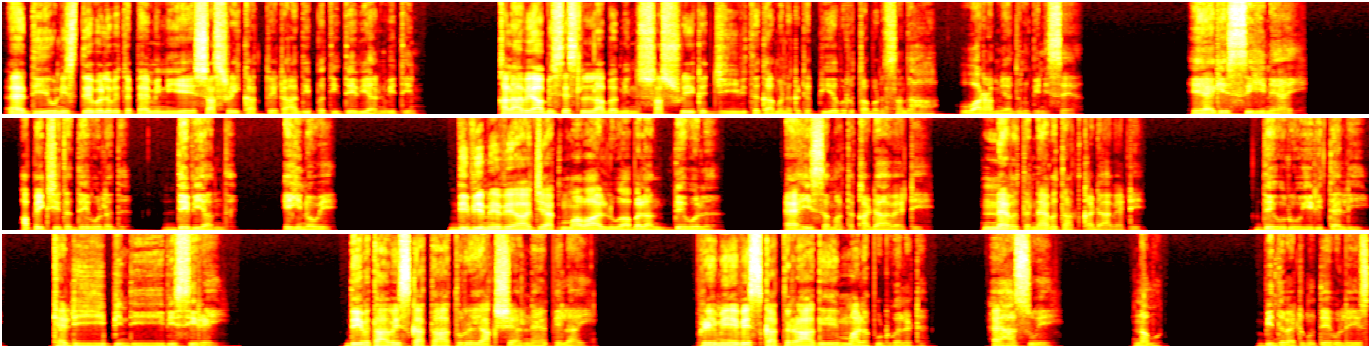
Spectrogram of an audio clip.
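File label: Sinhala, Narrative; GoLocalise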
